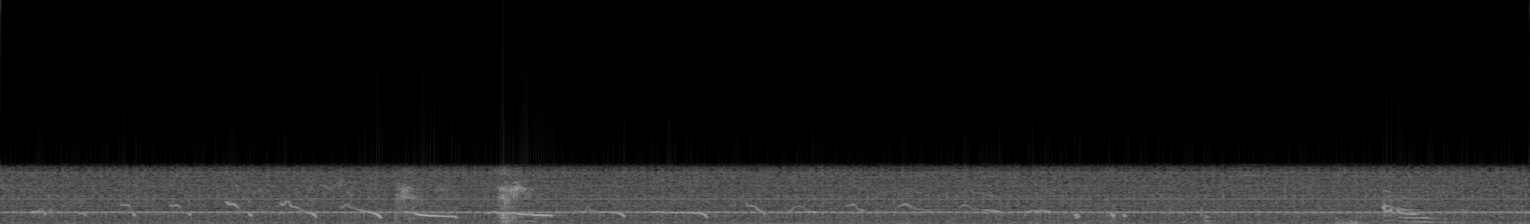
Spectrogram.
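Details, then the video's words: Golden Retriever puppies crowding around a toddler give a run of short, high squeaks that slide downward, coming in quick, uneven succession over a steady background tone. "Puppy squeaks"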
